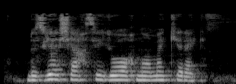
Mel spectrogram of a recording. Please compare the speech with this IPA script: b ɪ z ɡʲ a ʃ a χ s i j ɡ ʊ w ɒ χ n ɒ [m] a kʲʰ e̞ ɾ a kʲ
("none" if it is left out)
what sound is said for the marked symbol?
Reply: m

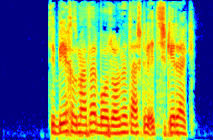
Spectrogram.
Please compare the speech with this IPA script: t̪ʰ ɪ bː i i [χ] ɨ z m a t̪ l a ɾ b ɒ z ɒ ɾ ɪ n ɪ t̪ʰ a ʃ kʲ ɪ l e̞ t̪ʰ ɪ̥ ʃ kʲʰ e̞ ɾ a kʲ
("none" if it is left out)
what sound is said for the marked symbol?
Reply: χ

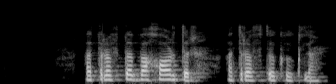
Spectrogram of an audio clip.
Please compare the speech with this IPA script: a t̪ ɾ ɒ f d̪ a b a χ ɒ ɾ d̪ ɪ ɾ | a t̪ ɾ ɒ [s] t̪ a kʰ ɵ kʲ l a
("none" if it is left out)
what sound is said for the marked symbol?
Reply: f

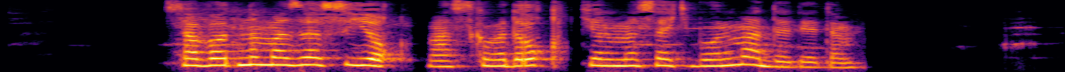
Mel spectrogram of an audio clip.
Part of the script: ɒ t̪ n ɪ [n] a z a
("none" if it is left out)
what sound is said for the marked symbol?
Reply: m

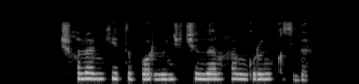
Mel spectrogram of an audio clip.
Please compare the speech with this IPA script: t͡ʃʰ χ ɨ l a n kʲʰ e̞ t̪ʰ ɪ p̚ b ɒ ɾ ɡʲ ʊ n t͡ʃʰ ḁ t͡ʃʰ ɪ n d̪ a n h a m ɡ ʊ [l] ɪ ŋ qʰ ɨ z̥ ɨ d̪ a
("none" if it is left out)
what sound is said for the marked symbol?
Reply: ɾ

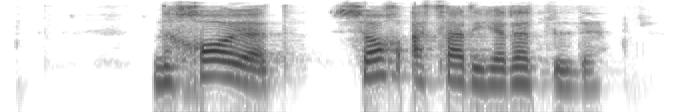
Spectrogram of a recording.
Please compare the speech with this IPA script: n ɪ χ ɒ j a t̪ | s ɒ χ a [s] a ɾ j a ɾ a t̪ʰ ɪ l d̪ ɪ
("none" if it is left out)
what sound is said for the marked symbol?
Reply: s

